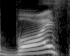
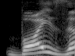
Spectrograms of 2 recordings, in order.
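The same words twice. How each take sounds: First: Put-on बॉयज said as "boyss" with a hissed s; wrong S ending. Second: Put-on बॉयज said as "boy-zza" with a buzzing z; voiced Z ending. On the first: Teacher showing how not to say it, hissed s ending. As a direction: end बॉयज on a voiceless s. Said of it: "तो बॉयज नहीं बोलते". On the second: Teacher giving the correct form, buzzed z ending. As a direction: stress the voiced z closing बॉयज. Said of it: "बॉयज बोलते हैं". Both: Shown as a demonstration.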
